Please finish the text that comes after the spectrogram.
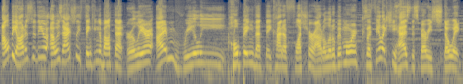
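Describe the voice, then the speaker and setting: Gaming reaction host, male, high bright voice, casual and expressive, slangy delivery, music low underneath. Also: moderate pace, hardly any pauses.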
